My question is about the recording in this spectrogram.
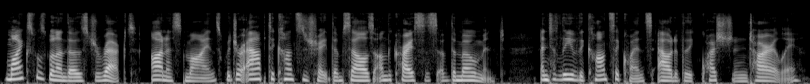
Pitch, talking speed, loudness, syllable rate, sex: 185 Hz, 220 wpm, -19 LUFS, 6.9 syllables/s, female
